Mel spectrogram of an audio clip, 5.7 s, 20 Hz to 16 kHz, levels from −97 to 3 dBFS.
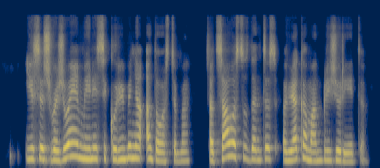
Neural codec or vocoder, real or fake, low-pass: codec, 24 kHz, 0.9 kbps, WavTokenizer, large speech release; fake; 10.8 kHz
